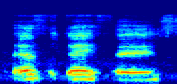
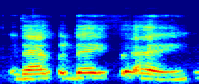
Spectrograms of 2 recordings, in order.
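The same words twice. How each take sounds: First: Much higher, squeaky mock take. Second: Said in the usual way. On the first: Shown as a demonstration. Repeating the saying to the camera in a mock high voice. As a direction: toss the saying off in a silly high voice.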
